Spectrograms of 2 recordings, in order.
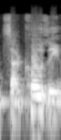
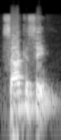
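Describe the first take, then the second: First: The name is said with an American pronunciation. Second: The name is said with a European pronunciation.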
